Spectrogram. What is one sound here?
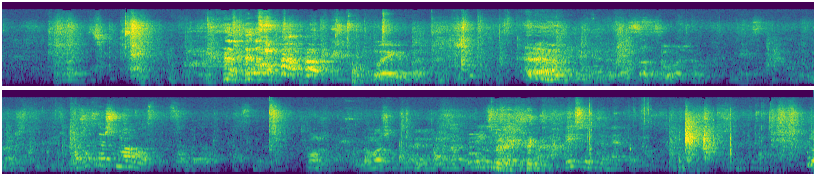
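Several men laugh.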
